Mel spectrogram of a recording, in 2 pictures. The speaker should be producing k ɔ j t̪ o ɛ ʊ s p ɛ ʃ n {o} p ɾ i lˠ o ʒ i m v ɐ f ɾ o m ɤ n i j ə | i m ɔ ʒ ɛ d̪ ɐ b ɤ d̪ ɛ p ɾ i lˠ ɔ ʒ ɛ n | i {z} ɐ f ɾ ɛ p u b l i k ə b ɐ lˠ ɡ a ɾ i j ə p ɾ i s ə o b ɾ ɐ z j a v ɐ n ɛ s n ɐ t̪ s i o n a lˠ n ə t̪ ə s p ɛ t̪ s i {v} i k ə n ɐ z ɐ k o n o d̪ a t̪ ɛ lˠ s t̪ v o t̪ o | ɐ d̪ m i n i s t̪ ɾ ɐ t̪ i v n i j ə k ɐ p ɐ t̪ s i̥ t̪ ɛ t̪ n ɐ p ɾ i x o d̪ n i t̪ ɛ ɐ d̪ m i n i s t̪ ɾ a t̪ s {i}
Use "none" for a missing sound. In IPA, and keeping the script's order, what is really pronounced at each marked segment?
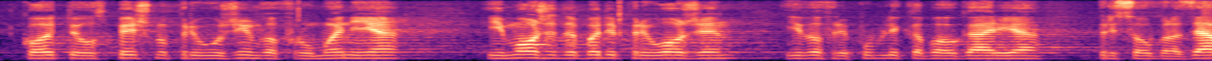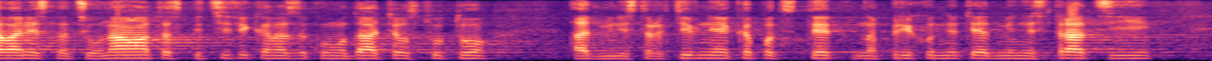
o, v, f, iː

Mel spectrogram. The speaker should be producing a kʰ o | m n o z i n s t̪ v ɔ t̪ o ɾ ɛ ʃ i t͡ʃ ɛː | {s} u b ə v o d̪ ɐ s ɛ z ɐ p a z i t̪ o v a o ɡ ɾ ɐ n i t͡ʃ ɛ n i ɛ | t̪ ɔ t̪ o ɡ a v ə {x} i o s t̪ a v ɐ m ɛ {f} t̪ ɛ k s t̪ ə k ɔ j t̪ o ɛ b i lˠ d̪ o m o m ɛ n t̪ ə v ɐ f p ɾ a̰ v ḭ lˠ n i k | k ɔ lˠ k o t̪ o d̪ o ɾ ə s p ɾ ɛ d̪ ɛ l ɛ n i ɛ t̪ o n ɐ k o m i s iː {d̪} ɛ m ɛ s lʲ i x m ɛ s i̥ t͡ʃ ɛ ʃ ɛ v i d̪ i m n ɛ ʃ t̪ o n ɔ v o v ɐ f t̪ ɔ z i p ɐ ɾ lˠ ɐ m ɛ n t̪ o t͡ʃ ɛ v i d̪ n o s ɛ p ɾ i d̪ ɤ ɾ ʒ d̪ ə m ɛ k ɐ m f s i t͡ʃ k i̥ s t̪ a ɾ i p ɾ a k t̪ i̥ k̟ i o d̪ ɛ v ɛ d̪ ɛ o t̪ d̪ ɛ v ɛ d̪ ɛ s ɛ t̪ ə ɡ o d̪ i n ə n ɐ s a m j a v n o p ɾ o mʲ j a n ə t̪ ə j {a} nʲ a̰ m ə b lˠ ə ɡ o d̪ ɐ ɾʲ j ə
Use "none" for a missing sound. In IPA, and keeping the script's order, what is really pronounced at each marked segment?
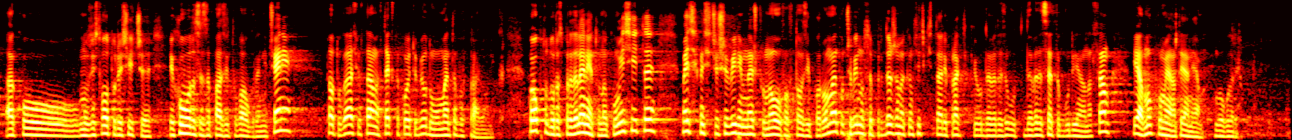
x, s, f, t̪, a

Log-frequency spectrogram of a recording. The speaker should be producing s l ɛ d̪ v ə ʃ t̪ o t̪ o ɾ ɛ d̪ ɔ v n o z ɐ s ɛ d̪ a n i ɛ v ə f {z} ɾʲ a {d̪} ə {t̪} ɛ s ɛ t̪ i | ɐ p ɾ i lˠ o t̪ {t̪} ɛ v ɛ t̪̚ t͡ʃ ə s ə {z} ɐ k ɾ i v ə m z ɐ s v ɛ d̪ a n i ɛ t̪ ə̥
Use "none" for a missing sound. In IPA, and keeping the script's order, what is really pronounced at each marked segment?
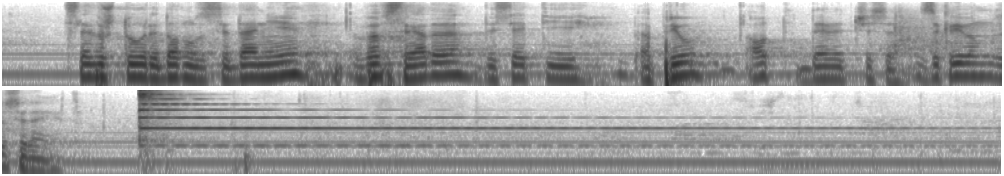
s, d̪, d̪, d̪, z

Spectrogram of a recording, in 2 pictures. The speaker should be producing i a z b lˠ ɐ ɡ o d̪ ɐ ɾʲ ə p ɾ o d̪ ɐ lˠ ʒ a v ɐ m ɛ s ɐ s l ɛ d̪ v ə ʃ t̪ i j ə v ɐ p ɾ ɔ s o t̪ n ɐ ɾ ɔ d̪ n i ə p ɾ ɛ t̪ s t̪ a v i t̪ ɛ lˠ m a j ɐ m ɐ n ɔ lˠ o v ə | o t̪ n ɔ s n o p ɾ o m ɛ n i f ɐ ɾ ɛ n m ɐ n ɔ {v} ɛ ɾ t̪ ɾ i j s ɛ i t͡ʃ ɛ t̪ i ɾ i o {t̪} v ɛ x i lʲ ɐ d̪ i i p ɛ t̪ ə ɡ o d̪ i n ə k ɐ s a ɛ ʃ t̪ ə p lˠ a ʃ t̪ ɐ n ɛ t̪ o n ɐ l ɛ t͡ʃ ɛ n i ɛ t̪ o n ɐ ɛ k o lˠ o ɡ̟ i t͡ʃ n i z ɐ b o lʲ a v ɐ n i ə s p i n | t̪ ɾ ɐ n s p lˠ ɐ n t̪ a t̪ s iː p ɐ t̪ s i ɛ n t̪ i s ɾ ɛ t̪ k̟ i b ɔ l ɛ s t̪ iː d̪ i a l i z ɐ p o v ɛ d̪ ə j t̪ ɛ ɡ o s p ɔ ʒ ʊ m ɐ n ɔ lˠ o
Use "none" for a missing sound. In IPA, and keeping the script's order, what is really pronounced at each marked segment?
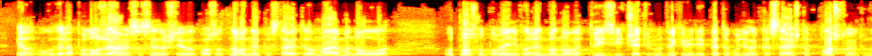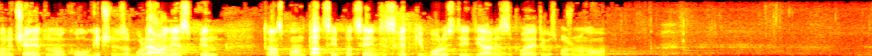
v, d̪

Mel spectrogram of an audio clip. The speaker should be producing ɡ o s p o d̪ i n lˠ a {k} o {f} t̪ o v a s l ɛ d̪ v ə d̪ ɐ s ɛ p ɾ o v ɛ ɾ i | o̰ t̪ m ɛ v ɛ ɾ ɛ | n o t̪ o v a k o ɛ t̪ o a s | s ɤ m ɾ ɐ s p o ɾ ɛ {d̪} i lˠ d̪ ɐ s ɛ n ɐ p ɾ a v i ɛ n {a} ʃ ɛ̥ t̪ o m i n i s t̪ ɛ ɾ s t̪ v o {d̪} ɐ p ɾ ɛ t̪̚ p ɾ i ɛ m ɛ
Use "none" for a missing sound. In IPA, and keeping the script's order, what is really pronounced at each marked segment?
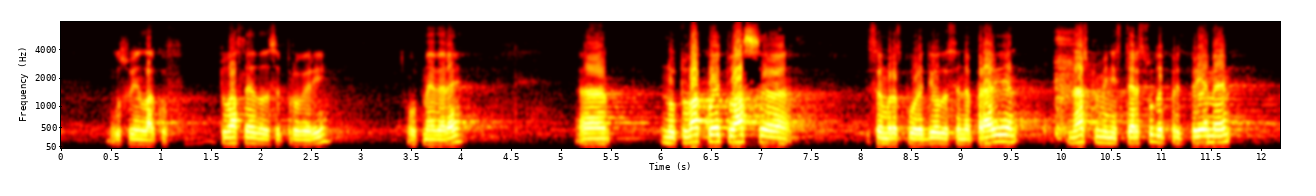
k, f, d̪, a, d̪

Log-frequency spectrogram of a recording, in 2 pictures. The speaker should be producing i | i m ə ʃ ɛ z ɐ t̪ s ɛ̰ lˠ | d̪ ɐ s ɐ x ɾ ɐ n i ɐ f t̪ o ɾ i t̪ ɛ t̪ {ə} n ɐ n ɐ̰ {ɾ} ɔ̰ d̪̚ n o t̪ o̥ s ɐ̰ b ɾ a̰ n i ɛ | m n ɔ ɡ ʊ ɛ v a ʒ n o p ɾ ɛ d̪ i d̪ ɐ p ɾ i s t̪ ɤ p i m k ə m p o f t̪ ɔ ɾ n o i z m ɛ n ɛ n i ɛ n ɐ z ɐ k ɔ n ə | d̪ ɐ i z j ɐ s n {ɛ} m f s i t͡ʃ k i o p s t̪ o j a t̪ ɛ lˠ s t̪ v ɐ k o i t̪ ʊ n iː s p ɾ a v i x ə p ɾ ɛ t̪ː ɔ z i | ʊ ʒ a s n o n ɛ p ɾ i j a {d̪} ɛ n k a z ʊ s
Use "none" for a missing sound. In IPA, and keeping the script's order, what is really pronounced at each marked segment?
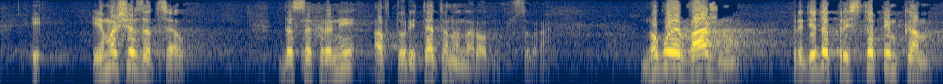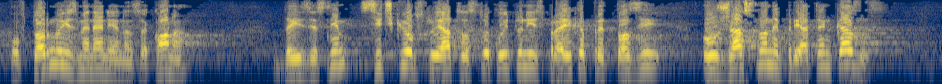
ə, ɾ, i, t̪

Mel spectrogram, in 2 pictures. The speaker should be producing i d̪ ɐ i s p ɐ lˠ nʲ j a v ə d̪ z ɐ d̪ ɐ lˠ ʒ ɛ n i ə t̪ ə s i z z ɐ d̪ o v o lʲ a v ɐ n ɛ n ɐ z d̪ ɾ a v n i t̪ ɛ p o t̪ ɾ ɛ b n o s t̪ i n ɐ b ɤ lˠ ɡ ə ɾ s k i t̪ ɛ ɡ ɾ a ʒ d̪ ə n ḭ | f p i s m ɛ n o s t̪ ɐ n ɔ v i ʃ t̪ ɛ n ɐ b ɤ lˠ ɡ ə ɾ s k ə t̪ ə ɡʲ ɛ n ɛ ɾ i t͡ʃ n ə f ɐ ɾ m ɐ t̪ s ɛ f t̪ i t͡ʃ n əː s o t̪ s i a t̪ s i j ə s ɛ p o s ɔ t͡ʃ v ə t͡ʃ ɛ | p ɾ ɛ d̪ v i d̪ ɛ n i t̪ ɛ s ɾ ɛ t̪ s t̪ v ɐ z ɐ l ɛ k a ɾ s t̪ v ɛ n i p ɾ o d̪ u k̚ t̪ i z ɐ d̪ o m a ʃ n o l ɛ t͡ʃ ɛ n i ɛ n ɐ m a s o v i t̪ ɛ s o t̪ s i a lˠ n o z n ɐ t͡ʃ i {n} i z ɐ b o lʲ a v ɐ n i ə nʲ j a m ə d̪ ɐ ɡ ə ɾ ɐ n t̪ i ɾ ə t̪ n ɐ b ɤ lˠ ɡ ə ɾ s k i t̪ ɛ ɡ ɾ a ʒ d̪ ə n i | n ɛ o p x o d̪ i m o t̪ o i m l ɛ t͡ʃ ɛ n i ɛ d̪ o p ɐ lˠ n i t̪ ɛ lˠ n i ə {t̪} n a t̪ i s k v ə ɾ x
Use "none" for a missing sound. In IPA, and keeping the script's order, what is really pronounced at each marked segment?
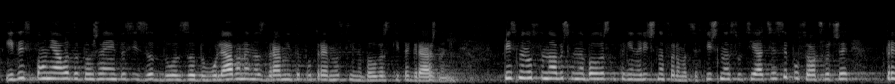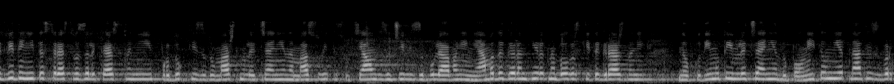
m, t̪

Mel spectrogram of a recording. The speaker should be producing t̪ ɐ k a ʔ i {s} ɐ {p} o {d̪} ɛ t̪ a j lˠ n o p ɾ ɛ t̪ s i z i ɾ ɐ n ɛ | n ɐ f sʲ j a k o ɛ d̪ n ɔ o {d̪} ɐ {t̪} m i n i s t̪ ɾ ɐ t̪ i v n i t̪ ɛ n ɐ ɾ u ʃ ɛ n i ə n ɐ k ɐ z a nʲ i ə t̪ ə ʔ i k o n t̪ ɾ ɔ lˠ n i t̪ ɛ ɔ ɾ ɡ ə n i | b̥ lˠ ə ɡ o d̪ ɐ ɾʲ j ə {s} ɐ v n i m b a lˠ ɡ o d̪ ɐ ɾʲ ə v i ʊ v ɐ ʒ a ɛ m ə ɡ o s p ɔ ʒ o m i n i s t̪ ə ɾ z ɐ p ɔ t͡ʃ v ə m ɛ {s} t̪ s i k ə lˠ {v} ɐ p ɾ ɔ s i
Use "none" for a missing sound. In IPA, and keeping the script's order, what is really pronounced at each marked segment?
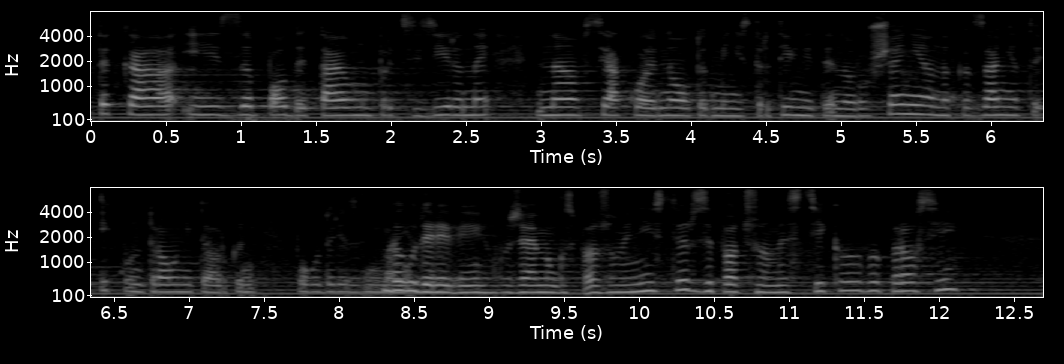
z, p, d̪, t̪, d̪, z, s, v

